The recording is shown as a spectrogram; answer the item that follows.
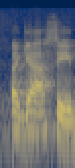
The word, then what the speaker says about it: Agassiz: Yes, in Agassi, that is how you pronounce it. But when you add a vowel after that, you pronounce the Z. So it's Agassizotis. It's like when you add an E after an S in French. The S Yeah, is silent, okay. but when you add E, you say the S.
